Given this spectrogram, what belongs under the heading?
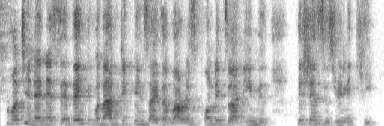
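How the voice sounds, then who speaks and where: A woman hosting a casual advice talk to her audience, emphatic and lively. She repeats points for stress and jumps into high voices to act out little exchanges. Her mid-pitched voice rings in a roomy echo. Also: normal speed. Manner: animated, acts out little scenes with sudden high voices. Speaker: host giving career advice.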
